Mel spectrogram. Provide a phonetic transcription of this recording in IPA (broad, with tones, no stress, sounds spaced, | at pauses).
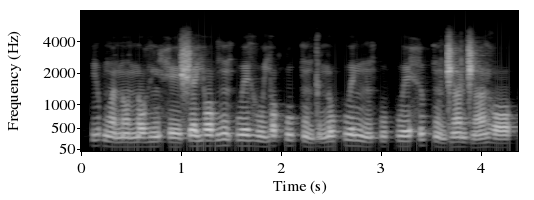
i˧ ɡʷ ã˨ n ɔ̃˨ n ɔ˨ ɣ ĩ˨ h eː˨ ʃ ɛ˧ j ɔ˧ ɡ ũ˦˨ kʷ eː˧ ɣ u˨ j ɔ˧ k͡p u˧ kʷ ĩ˨ ɡ ɨ˨ n o˦ kʷ eː˦ ŋ ĩ˨˦ kʷ i˧ kʷ eː˧ h ɨ˦ kʷ ĩ˨ d͡ʒ ã˧ d͡ʒ ã˨˦ ɣ ɔ˧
